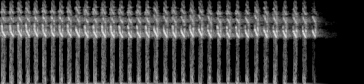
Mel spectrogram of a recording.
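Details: Javan prinia singing the 'tembakan' Cililin style, meant to teach other songbirds: a rapid burst of shrill, high-pitched chirps in even rhythm, stopping abruptly and leaving a short silence.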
